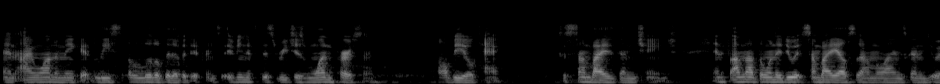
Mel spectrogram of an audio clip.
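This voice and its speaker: A man mumbling at a very fast pace, fairly low in pitch, with monotone, flat intonation. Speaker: vlogger. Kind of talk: monologue to camera.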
